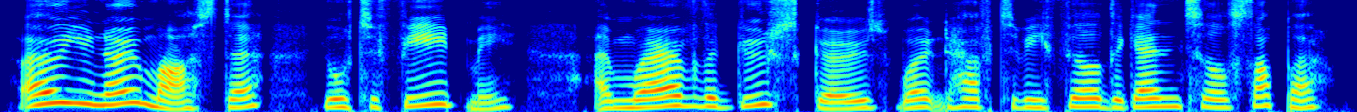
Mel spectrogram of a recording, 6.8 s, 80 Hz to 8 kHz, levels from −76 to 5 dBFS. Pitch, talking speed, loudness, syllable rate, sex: 225 Hz, 185 wpm, -19 LUFS, 5.0 syllables/s, female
